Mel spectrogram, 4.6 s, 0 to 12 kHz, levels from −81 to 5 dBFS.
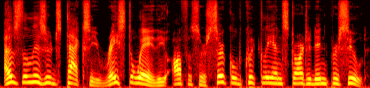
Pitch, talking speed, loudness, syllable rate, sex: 180 Hz, 180 wpm, -18 LUFS, 5.4 syllables/s, male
